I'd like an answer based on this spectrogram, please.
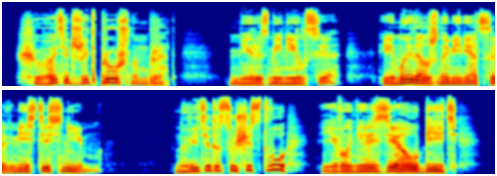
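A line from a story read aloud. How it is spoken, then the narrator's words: Breathless exhale. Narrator (Russian): Выдохнул Итан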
